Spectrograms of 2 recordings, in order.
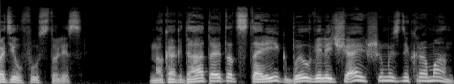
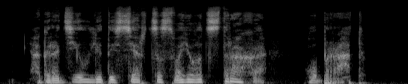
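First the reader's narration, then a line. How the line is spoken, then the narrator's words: Hissing whispered question. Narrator (Russian): свистящим шепотом спросил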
